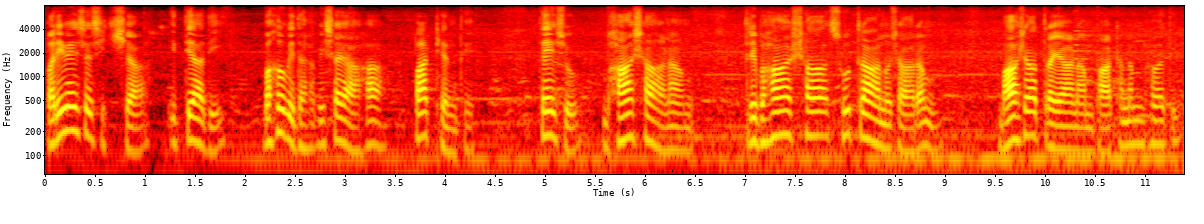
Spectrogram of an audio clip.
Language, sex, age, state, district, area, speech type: Sanskrit, male, 18-30, Odisha, Khordha, urban, spontaneous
